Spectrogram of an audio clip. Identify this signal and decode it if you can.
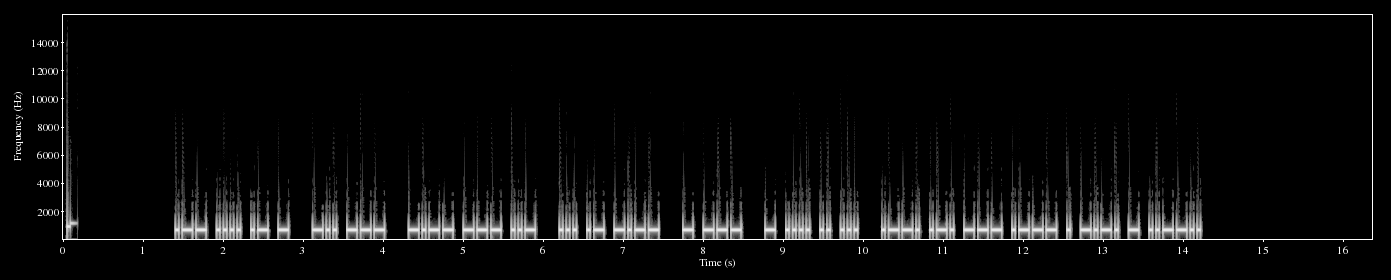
Morse code, heard as a keyed tone, about 28 wpm, 700 Hz. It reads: WHAT DO YOU SAY TO THIS PROJECT?
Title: Sentences from Top 1400 Words 28wpm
